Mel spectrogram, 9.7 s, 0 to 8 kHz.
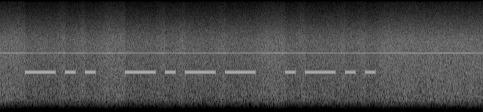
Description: Morse code, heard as a keyed tone, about 6 wpm, 1020 Hz, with radio static and a steady whistle near 1940 Hz. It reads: DYL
